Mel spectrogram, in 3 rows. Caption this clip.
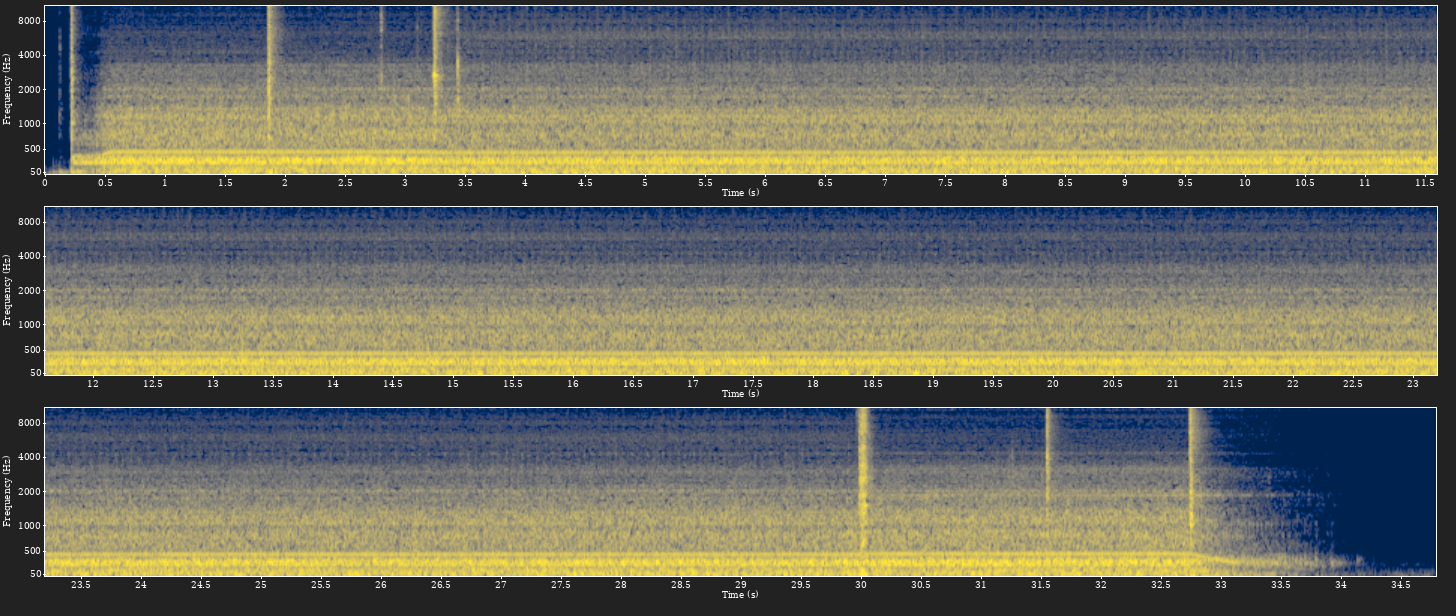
Bell and Howell Model 253 RV recorded with a CAD GXL2200 microphone. The sounds are the projector being turned on, the bulb being switched on and the film reel started. The process is reversed at the end.
8mm, film, projector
